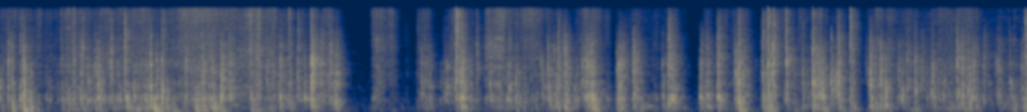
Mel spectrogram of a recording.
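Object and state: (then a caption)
Kraft paper bag crinkled by hand. An empty brown Lidl kraft paper shopping bag with paper handles is waved, crinkled and crumpled by hand. Dense, dry paper crackles and rustles come in rapid bursts with a bright edge, and brief near-silent gaps break the handling between bursts.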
